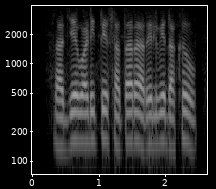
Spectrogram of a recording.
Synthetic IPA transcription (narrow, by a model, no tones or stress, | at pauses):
ɾad͡ʑjəʋaɽit̪ːesat̪aɾaɾelʋed̪akʰəw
